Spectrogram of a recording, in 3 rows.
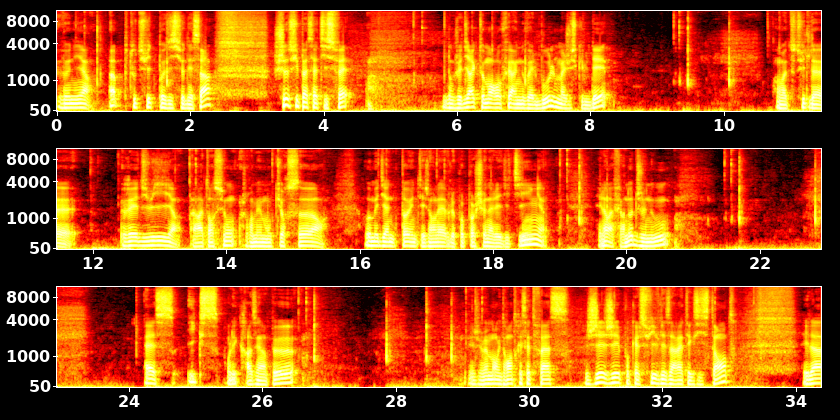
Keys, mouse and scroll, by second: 0.6-5.5 middle drag, 5.5 x, 6.2 click, 6.6-7.9 middle drag, 7.9 shift+d, 9.5-10.8 middle drag, 10.8 Tab, 16.4-17.7 drag, 17.7 s, 19.3 middle click, 20.2 g, 21.8-24.2 middle drag, 24.2 s, 26.8-28.1 middle drag, 28.1-28.5 scroll up 2, 28.5 middle click, 29.3 click, 31.1 g, 33.5 click.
